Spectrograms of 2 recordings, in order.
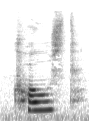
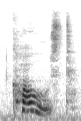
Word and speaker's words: coast: 근데 coast라는 그 OA, OA 그 모음 자체가 사실 한국 사람들한테는 발음하기가 좀 어려운 부분이에요. 그러니까 우리는 그냥 오 아니면 어 이게 있잖아요. 오 아니면 아. 그죠? 근데 어 오를 생각하시면 될 것 같아요. 그냥 오. cost. 그죠? cost 아닙니다.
